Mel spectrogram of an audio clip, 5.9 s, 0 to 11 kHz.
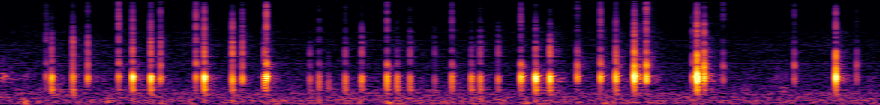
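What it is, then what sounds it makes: Plastic hairbrush back tapped with nails. Long artificial nails tap and scratch the smooth, white, hollow plastic back of a paddle hairbrush. About 32 quick, dry clicks come in an uneven rhythm, each with a brief hollow knock near 780 Hz and a bright edge that dies almost at once. Faint scratching fills the quiet gaps.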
